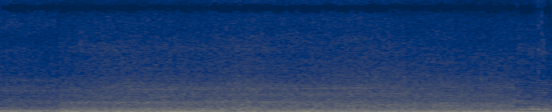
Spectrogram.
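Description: A city bus drives past.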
